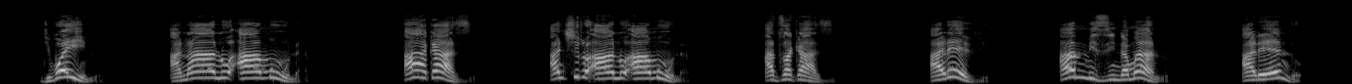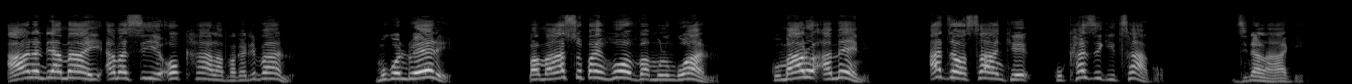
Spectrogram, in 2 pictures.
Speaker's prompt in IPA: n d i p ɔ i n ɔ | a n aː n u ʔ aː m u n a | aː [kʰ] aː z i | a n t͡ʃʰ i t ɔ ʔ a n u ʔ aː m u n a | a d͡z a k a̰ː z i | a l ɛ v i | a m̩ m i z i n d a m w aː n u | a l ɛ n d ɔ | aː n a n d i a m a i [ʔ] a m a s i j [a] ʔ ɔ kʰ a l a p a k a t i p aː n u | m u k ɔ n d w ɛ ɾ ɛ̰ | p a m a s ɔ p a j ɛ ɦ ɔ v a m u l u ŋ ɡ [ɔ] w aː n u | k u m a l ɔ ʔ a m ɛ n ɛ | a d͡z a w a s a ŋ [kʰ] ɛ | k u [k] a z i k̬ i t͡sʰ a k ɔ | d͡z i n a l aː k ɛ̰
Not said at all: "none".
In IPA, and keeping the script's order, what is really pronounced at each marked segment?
k, ʔ, ɛ, u, kʰ, kʰ

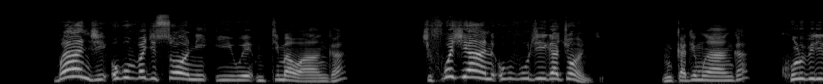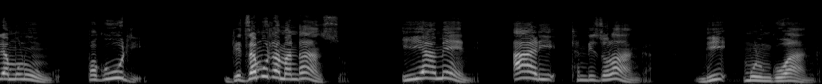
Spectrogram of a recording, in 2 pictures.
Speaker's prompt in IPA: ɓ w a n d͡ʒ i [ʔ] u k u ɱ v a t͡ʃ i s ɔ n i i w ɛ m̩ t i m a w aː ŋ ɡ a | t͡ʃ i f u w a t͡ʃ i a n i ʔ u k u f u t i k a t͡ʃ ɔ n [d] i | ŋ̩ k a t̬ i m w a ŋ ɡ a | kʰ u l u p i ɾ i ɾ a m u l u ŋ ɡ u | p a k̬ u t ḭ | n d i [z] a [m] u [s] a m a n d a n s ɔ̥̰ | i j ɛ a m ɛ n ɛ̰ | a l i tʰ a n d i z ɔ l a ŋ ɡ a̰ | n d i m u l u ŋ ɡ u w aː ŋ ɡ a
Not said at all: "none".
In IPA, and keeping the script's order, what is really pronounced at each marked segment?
ʔ, d͡ʒ, d͡z, m, t

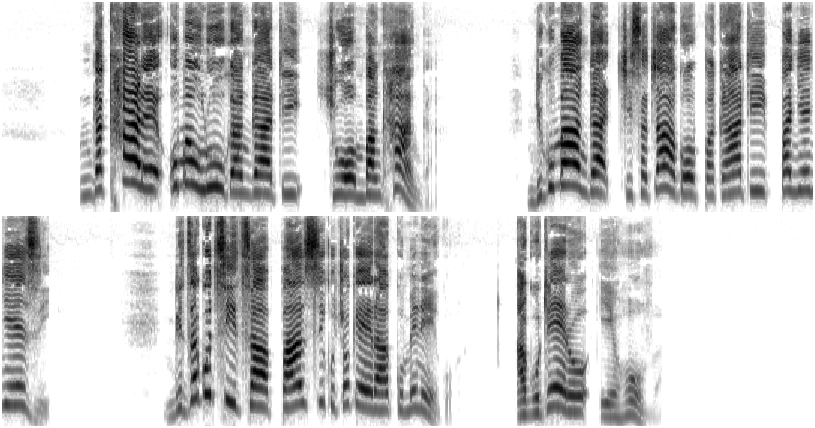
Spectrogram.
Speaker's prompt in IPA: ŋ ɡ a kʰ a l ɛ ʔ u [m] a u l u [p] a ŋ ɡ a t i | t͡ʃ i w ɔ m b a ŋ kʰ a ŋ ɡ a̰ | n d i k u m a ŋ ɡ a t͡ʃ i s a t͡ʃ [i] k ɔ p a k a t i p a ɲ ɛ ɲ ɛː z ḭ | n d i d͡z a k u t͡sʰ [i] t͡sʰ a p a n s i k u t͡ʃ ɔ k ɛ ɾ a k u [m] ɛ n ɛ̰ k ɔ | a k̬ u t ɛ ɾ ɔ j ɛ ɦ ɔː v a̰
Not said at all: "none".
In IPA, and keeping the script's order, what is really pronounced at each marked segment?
m, k, a, i, m

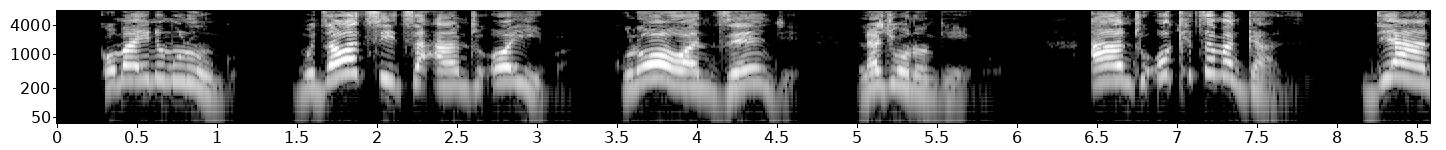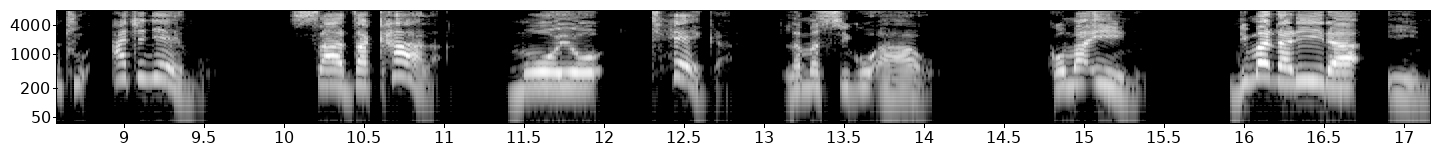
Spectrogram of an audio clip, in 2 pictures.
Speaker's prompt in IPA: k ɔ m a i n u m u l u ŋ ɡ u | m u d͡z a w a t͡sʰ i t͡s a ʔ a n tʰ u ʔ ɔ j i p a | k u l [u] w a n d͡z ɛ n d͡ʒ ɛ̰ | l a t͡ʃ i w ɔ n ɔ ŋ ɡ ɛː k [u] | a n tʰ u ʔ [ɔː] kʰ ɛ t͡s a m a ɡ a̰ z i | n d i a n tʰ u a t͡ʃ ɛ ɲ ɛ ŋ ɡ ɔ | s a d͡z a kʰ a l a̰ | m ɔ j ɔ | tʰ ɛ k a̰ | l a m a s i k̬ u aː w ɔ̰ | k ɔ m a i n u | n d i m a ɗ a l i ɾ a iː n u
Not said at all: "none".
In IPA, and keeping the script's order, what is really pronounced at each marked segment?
ɔ, ɔ, ɔ

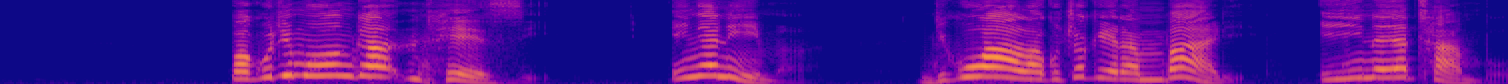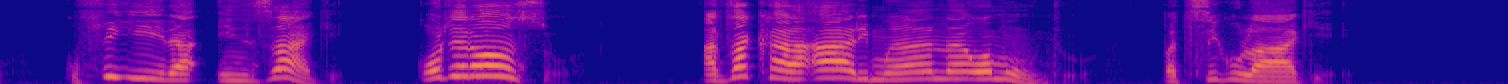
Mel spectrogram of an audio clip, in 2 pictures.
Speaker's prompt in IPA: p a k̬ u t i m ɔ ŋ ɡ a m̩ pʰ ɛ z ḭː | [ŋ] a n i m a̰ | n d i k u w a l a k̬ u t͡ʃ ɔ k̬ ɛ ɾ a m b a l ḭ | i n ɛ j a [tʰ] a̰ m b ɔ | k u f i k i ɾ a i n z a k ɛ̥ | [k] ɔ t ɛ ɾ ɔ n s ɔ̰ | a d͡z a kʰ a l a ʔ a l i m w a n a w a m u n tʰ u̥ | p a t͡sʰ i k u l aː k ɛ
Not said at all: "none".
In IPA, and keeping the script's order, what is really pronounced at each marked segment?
ŋ, tʰ, k

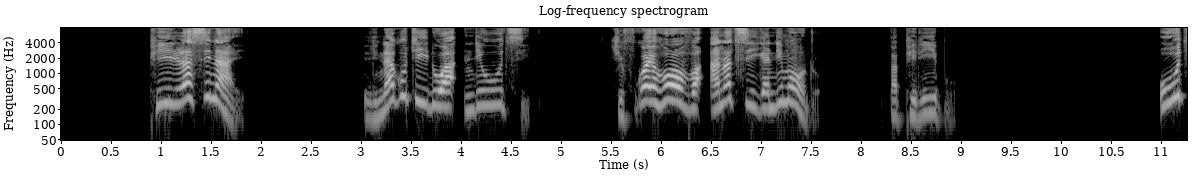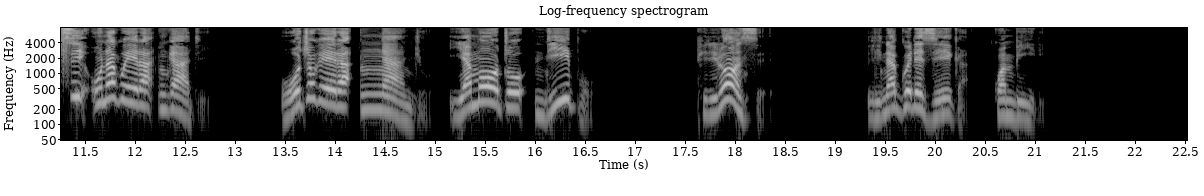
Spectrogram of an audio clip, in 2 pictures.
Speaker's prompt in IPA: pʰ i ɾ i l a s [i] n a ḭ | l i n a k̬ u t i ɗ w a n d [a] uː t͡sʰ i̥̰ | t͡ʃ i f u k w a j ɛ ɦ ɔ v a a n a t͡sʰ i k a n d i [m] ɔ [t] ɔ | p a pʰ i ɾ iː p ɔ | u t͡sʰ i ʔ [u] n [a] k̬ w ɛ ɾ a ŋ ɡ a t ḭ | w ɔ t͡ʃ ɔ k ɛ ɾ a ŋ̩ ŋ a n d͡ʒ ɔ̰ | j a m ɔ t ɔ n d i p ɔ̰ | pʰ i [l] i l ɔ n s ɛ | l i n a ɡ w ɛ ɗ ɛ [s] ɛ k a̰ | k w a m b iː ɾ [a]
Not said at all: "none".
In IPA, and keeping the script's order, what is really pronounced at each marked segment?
i, i, m, t, u, a, ɾ, z, i

